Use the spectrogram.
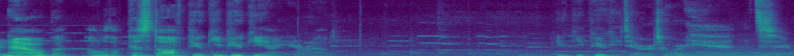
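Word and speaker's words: Pukei-Pukei: Puke is how they pronounce it. Once the camp is set up, you can go after that Puke. I wonder where the resource center is. I thought it was Pukey, because he pukes.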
